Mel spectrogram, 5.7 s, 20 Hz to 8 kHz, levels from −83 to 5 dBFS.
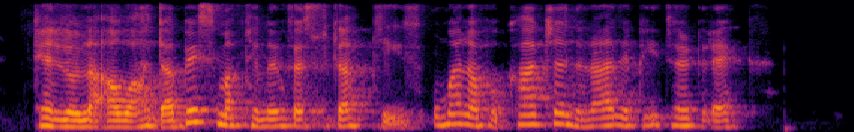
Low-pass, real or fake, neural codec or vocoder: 7.2 kHz; fake; codec, 16 kHz, 2 kbps, FunCodec, trained on Chinese and English, 25 frames a second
